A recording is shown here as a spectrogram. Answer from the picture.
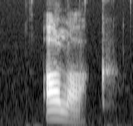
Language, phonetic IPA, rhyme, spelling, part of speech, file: Hungarian, [ˈɒlɒk], -ɒk, alak, noun, Hu-alak.ogg
- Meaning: 1. figure, form, shape 2. character (in a book, drama etc.) 3. word form (usually including its inflection, if there is any) 4. figure, build (of a person) 5. bloke, fellow, chap, guy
